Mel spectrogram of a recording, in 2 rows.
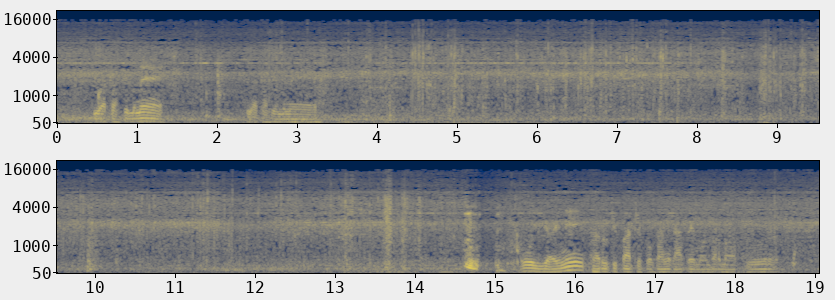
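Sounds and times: plastic bag crinkling: 2.4s - 14.6s.

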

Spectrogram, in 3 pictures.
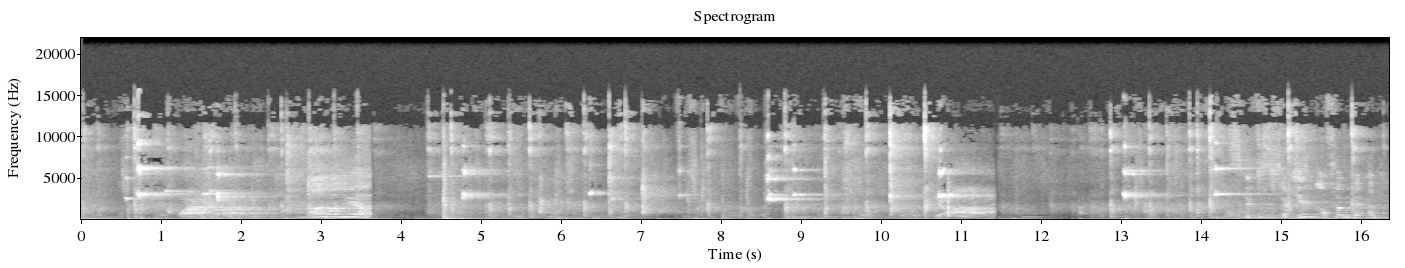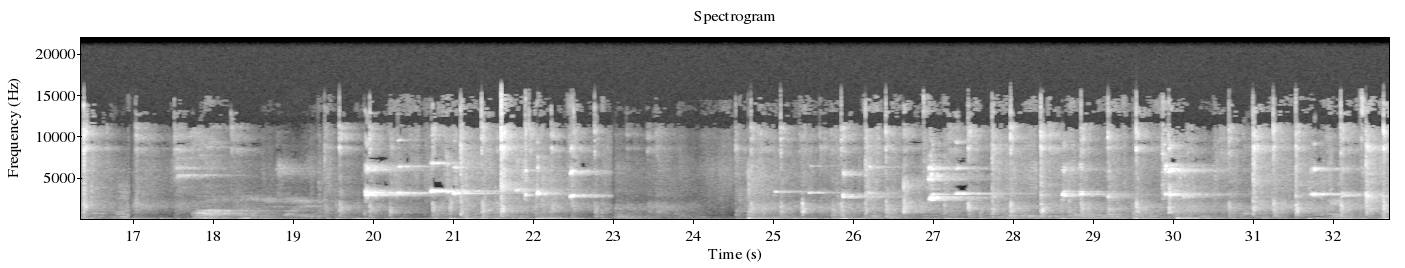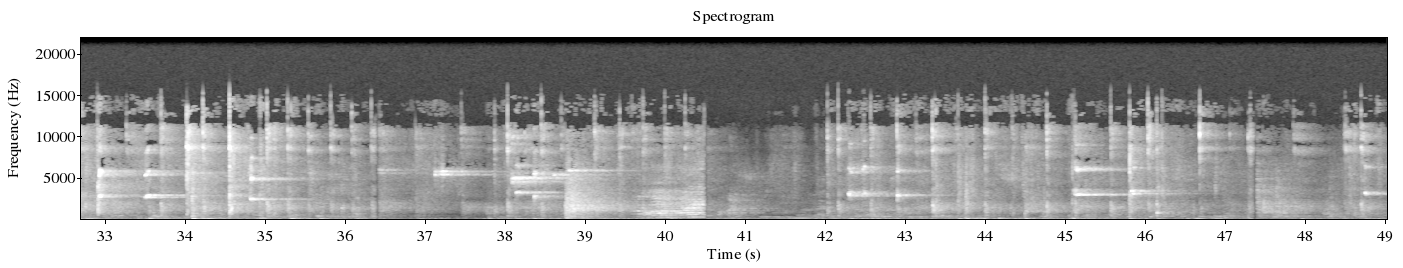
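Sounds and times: short high squeaks: 0.5s - 2.1s, 19.9s - 23.0s, 31.6s - 35.6s, 37.1s - 39.1s
table tennis ball hits: 12.5s - 15.2s.

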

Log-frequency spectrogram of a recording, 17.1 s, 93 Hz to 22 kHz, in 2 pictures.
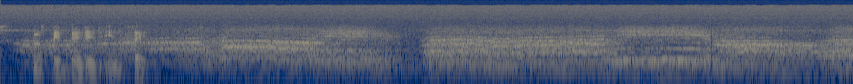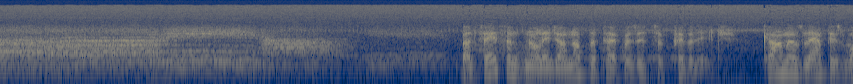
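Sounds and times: choir singing: 0.0s - 13.5s.

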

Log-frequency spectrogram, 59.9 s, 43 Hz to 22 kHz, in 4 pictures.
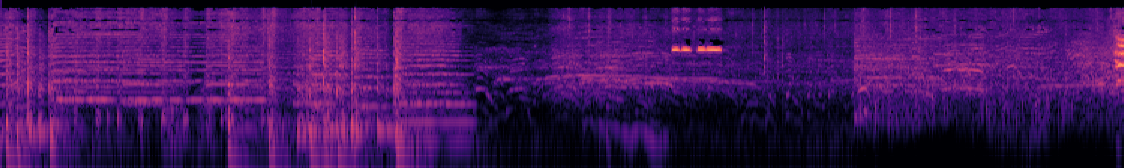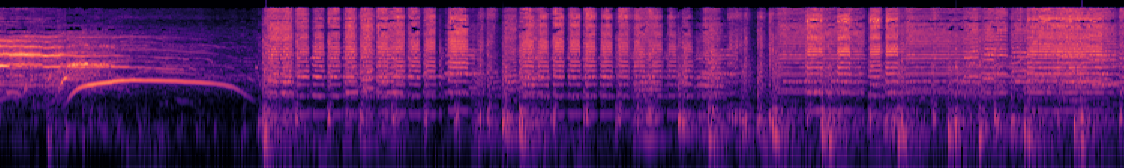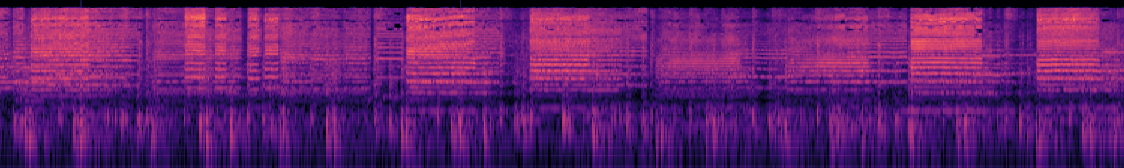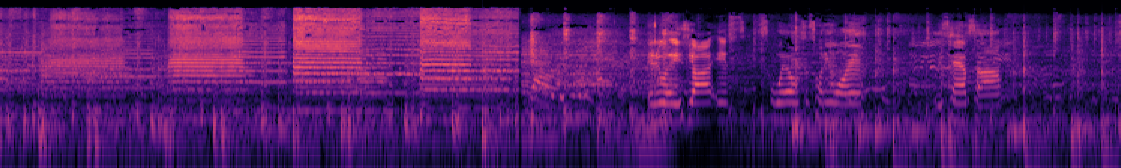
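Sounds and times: brass playing held chords: 0.0s - 6.4s, 18.5s - 52.0s.

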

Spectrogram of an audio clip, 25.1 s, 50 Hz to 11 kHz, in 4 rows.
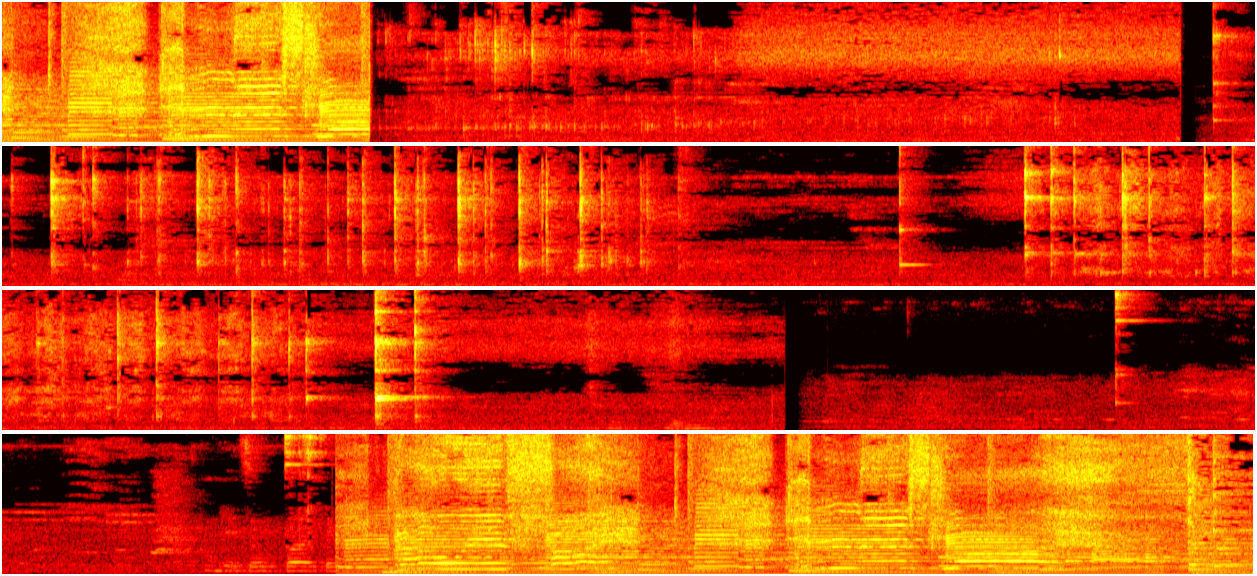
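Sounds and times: milk pouring into glass: 1.8s - 5.4s
metal spoon clinking in glass: 10.8s - 12.6s, 13.8s - 14.8s.

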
